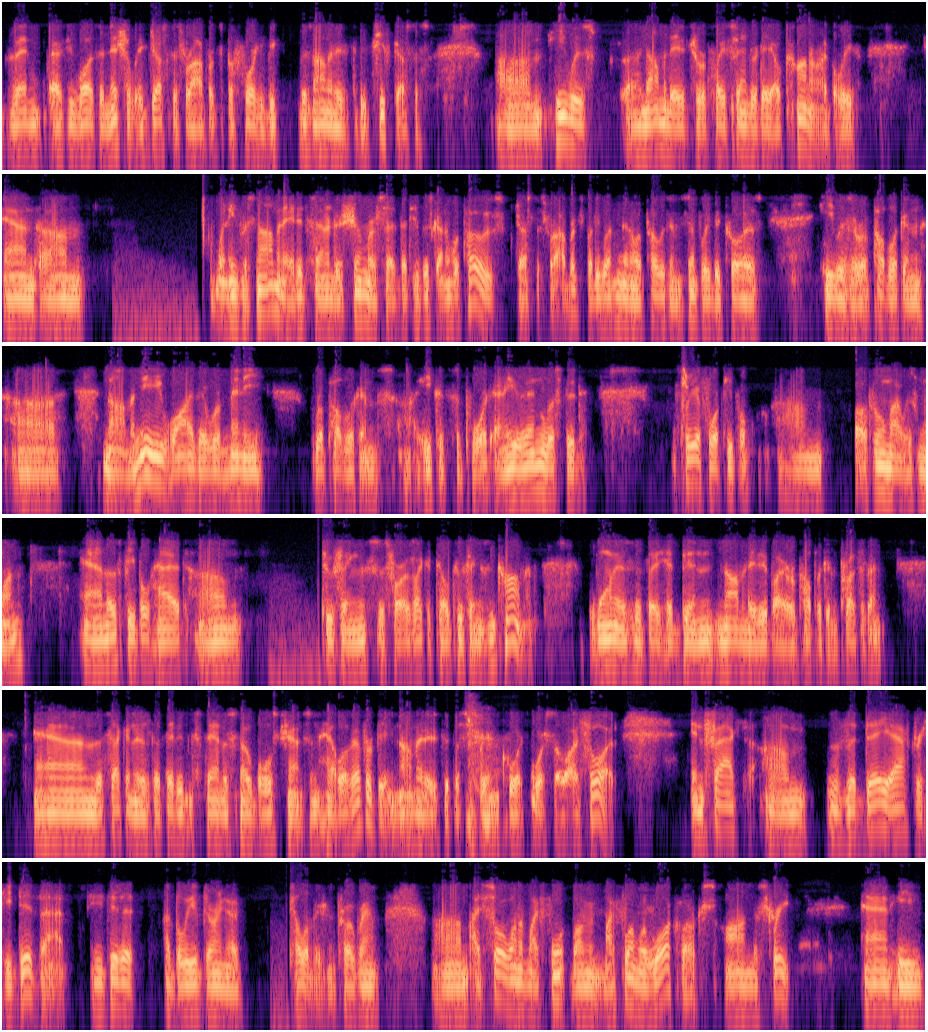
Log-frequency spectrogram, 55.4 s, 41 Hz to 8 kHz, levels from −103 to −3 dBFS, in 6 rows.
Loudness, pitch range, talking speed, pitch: -20 LUFS, 80-90 Hz, 185 wpm, 85 Hz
